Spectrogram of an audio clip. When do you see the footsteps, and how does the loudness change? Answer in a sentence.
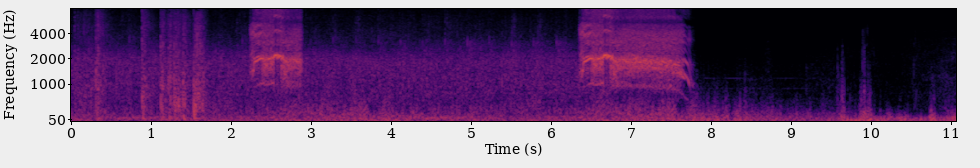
The footsteps can't be heard in this clip.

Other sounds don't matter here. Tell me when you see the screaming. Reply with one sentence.
You can hear the screaming from 2.2 to 2.9 s and from 6.3 to 7.8 s.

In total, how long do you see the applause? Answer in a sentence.
You can hear the applause for 7 seconds altogether.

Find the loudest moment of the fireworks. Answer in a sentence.
The loudest moment of the fireworks is at 1 second.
